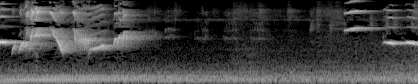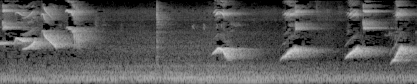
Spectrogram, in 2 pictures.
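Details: Varied song of a white-rumped shama: high sweeping notes open the passage, a short quiet gap follows, then repeated loud downslurred whistles spaced under a second apart.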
